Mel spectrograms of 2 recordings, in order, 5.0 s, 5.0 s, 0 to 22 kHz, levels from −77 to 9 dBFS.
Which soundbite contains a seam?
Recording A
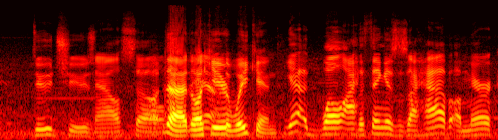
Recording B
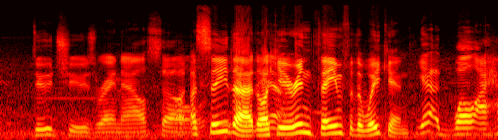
A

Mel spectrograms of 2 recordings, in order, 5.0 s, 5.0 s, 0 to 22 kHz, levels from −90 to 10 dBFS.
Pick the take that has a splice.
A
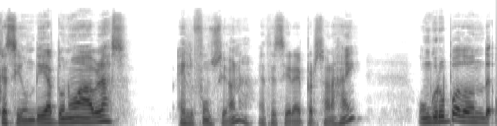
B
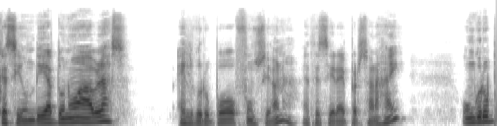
A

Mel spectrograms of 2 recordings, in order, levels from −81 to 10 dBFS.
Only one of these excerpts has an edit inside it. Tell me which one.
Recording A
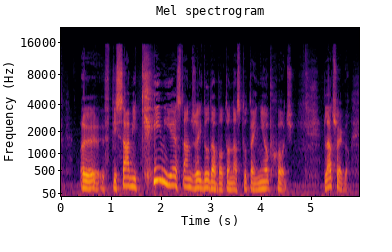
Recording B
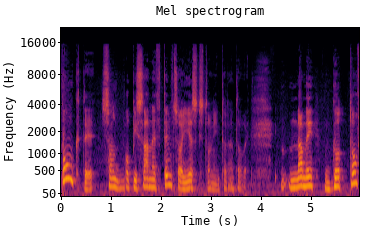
B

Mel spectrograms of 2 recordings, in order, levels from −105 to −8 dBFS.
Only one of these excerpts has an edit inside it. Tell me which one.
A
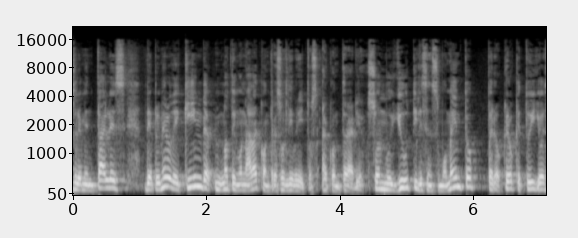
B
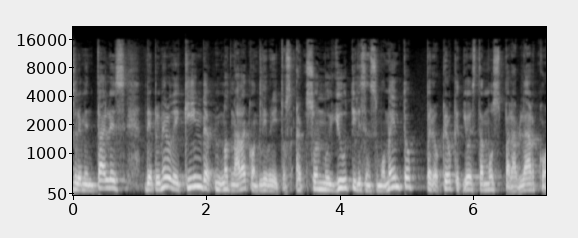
B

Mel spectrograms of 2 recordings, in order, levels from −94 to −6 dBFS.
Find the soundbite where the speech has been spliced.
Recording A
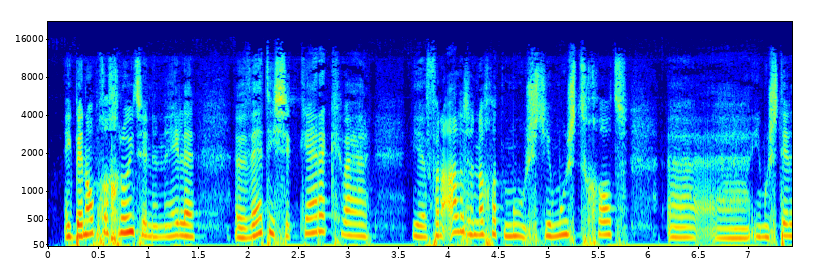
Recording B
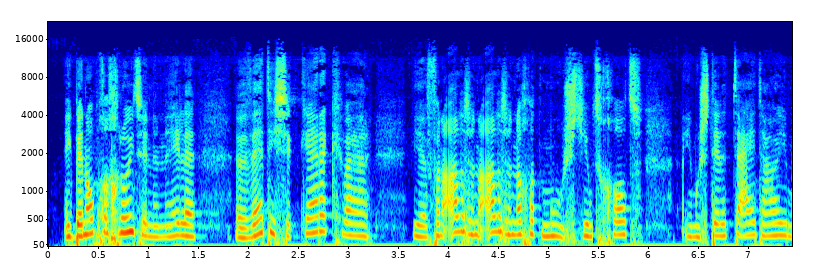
B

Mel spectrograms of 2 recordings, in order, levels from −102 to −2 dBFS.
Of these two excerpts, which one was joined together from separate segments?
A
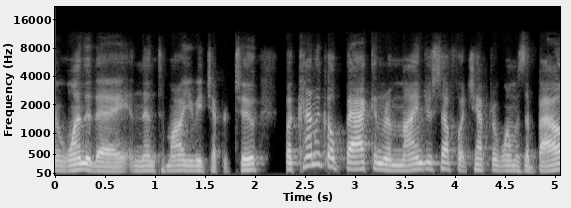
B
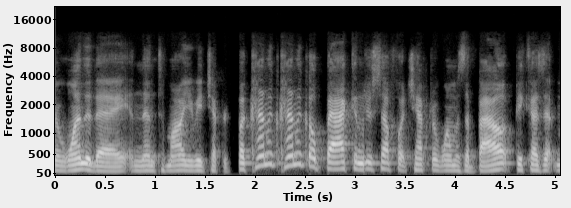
B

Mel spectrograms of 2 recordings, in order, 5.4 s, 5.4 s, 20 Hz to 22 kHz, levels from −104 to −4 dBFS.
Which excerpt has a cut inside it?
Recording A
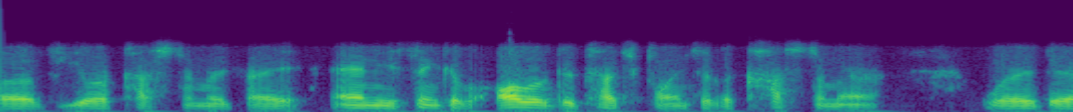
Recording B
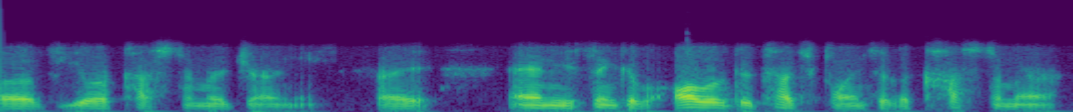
A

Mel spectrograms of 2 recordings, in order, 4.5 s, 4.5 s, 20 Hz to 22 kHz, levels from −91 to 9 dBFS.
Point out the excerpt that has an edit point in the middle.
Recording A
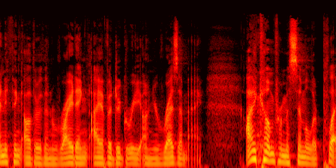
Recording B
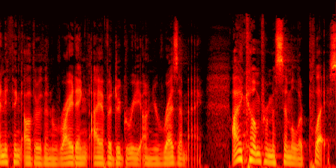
B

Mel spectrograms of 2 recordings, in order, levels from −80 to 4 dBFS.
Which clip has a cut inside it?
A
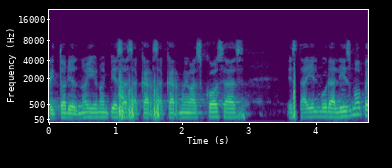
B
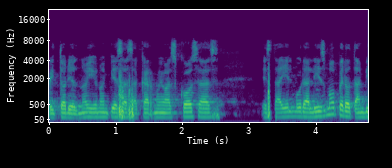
A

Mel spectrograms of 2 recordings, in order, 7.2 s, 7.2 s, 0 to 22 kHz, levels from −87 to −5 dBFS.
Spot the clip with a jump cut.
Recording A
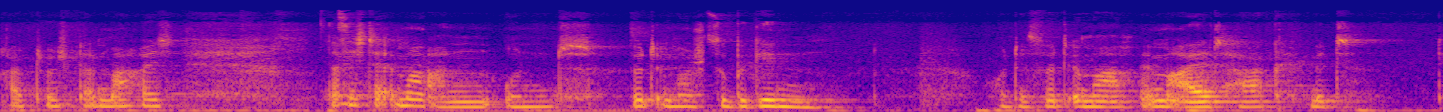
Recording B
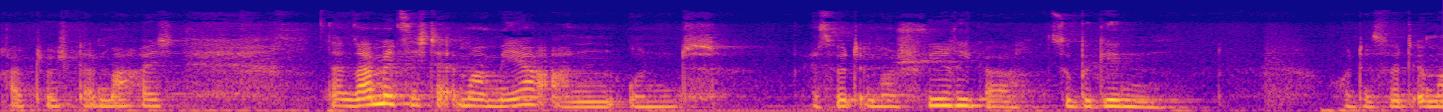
A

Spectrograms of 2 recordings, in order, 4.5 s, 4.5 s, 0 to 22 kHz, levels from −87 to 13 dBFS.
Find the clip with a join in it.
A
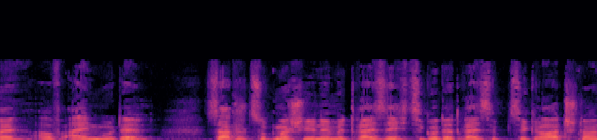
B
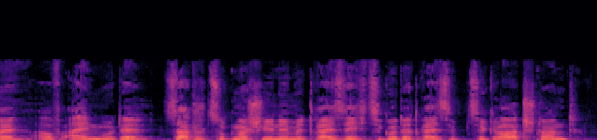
B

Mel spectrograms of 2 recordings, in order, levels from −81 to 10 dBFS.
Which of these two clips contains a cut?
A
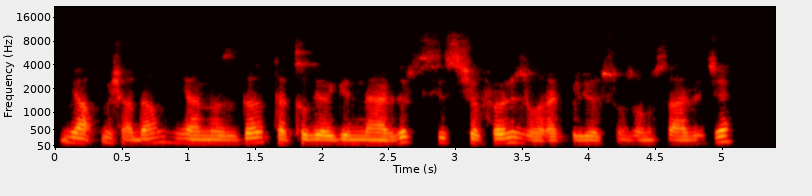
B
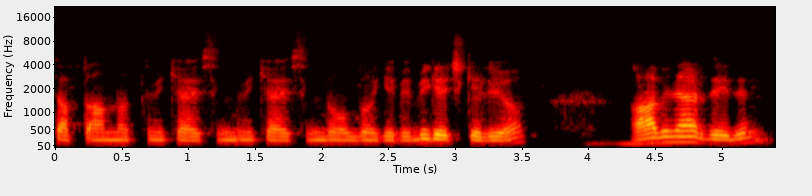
B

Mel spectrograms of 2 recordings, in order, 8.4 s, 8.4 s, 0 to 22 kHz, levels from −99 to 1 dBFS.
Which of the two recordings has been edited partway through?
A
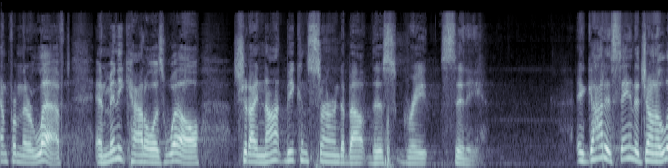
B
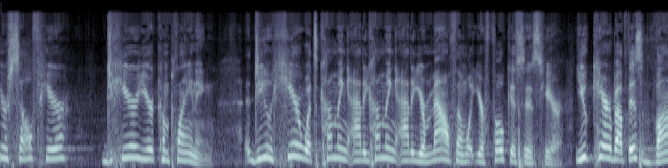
B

